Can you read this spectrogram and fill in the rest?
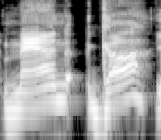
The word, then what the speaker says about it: manga: It's called manga. Yeah, manga. – Manga. That's right. Yeah. That's the correct pronunciation.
